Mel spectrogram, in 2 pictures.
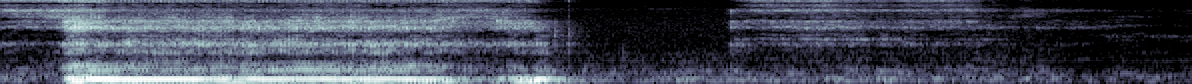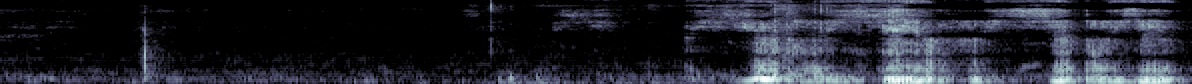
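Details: Shadow, a pet dog, snoring loudly while trying to sleep indoors: a long, rough, rasping snore with a low droning tone for about two seconds, a quiet pause, then several shorter snorting snores near the end.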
